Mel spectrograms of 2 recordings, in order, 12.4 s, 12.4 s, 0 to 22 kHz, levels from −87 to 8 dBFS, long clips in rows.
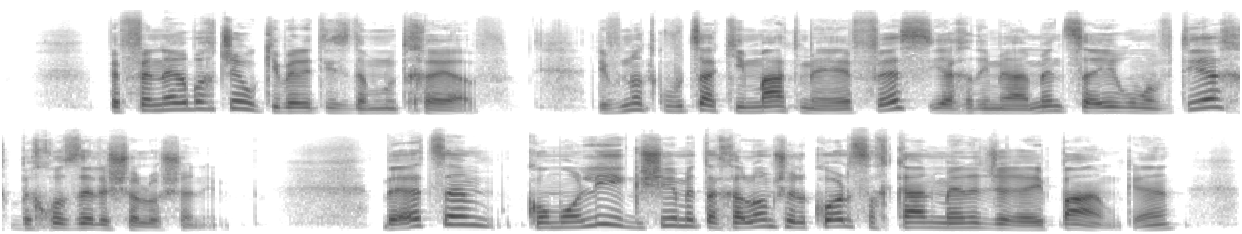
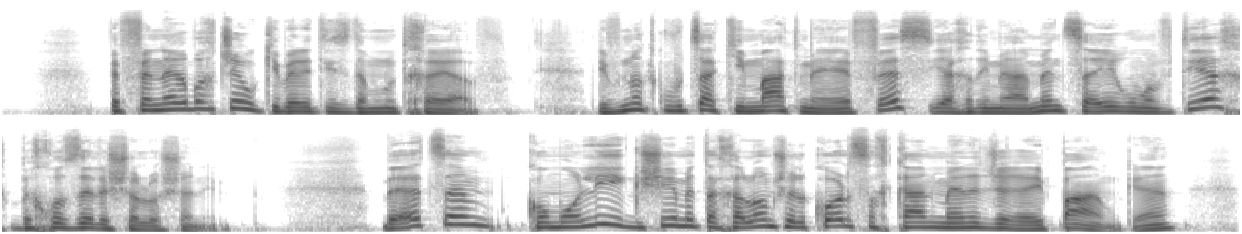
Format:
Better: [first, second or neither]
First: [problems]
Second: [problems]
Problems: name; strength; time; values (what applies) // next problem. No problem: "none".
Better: second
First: thin; very; fading below 350 Hz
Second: none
